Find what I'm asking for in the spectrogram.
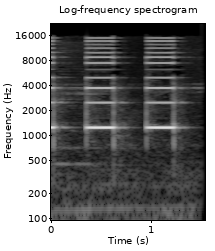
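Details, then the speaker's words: Dell laptop powering on with display working, repeating steady five-beep code continuing after boot, pointing to a dead CMOS battery; fix involves removing battery and back cover screws. "Laptop on करने पर अगर आपका भी laptop beep कर रहा है, देखिए laptop हमारा ऑन हो रहा है, डिस्प्ले भी आ रहा है, लेकिन बीच बीच में बीप की आवाज़ आ रही है।"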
